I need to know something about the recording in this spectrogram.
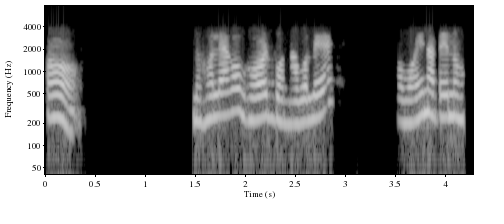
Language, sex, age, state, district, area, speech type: Assamese, female, 18-30, Assam, Lakhimpur, rural, conversation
